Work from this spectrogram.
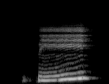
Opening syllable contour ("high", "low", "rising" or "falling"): rising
